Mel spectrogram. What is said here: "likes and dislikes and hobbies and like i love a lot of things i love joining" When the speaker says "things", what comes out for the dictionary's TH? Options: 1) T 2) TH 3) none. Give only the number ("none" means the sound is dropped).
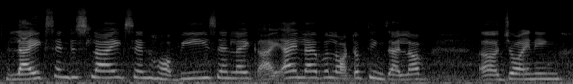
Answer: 1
